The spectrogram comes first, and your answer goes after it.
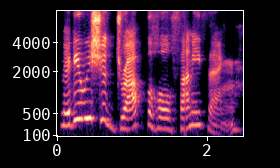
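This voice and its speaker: A woman's voice: mid-range voice, wildly swooping pitch, moderate pace. A woman playing a hesitant but practical, supportive woman in a staged reading of a play. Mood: practical, impatient.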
